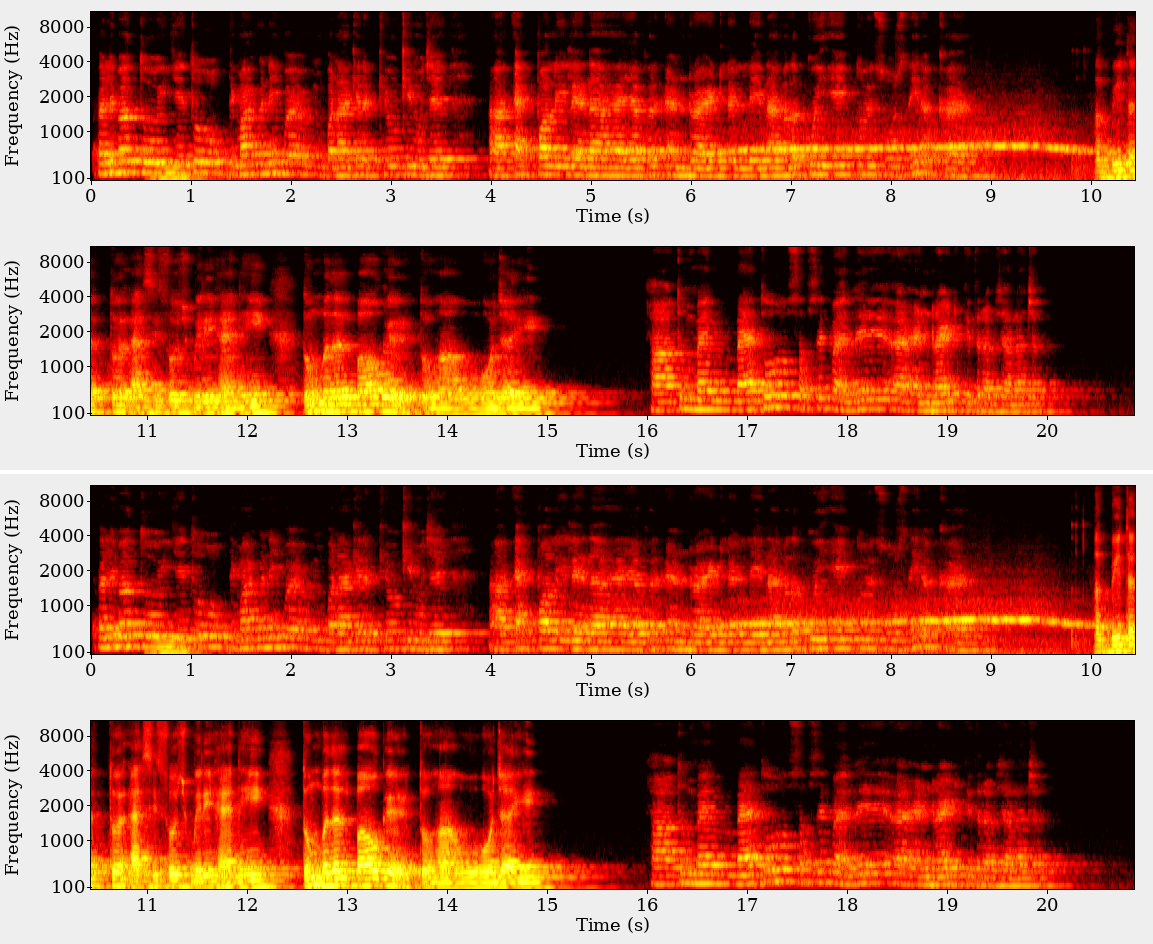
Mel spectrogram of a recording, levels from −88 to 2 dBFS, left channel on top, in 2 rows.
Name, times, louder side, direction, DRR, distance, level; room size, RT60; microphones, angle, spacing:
voice 1, 0.0-8.8 13.3-13.6 16.0-19.9, left 1 dB, 35° left, 0 dB, 0.4 m, -32 dB
Wind, 4.6-10.6, right 1 dB, 20° right, 0.7 m, -32 dB
voice 2, 10.0-14.9, right 3 dB, 65° right, 7 dB, 0.3 m, -18 dB
2.7 x 2.0 x 2.4 m, 0.96 s
head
